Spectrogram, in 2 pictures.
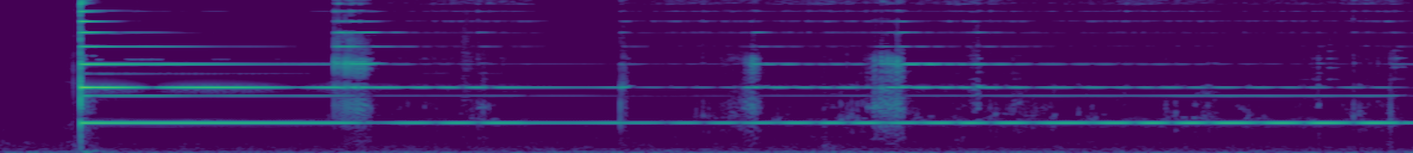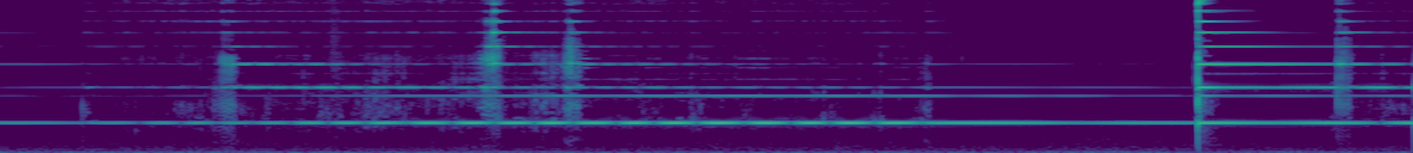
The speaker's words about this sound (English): And we're going to go ahead and close this out with the bell.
